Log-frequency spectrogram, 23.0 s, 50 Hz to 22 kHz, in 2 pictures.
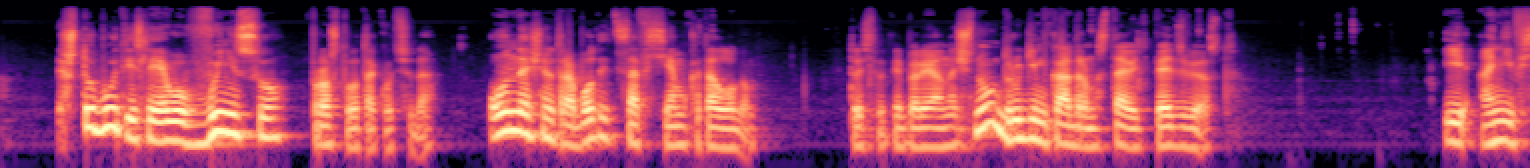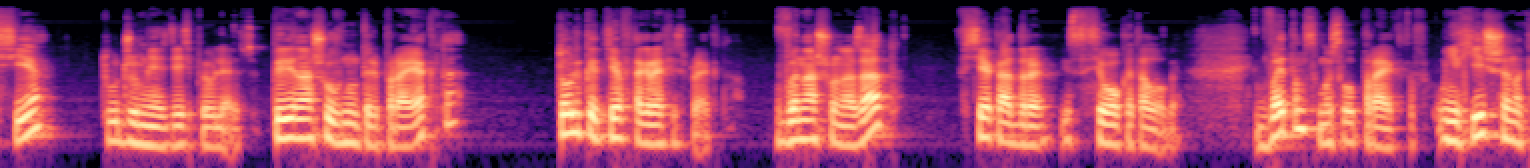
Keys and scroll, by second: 7.8 5, 8.6 5, 9.8 5.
